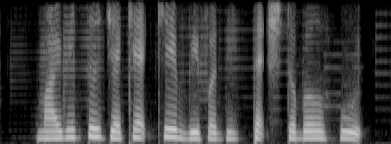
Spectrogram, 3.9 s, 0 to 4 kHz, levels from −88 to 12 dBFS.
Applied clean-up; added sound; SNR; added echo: neural separator model SepFormer WHAMR!.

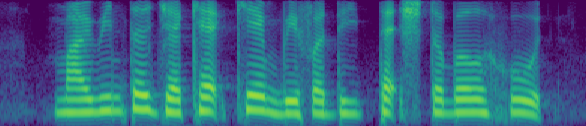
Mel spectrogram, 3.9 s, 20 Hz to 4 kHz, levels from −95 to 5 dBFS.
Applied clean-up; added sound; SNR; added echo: none; none; none; none.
